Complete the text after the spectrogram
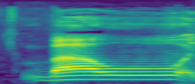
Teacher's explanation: Maka ini kita baca bau, jangan dibaca ban tapi dibaca bau, kemudian digunnahkan atau didengungkan. Jadi di bagian baunya itu suaranya itu kita tahan, kita panjangkan sejenaknya, kita gunnahkan sepanjang 2 harokat. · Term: idgham bi gunnah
